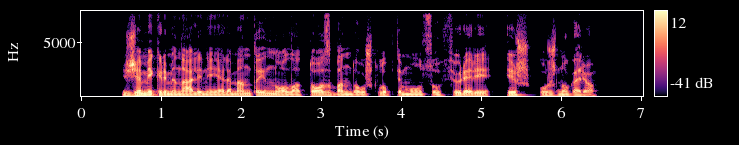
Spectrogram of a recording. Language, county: Lithuanian, Šiauliai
